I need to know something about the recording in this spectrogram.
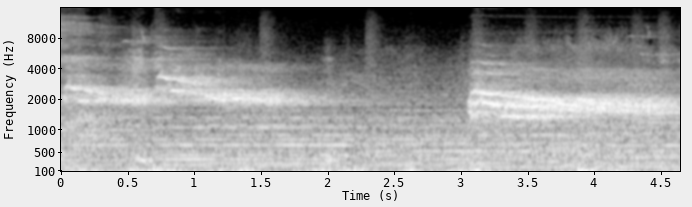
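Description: Eagles calling: two long, loud, harsh cries that slide slightly downward, one early and one after a pause, over a low rumbling background.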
